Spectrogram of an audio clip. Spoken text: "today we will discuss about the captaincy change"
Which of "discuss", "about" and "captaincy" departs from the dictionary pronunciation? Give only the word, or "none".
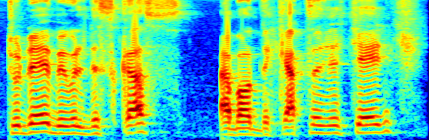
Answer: captaincy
